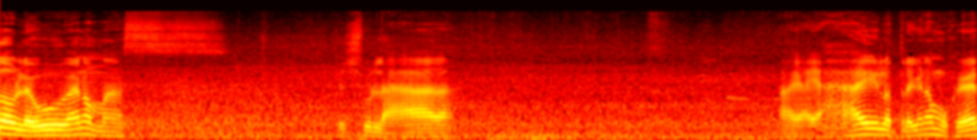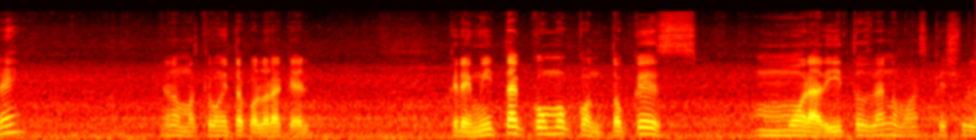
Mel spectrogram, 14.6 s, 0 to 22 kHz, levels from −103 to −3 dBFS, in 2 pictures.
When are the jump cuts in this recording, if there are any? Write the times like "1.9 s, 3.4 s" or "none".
none

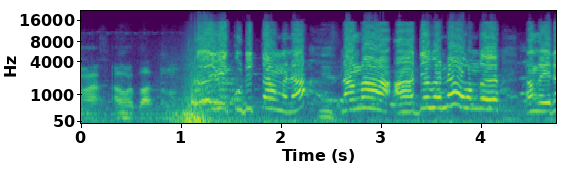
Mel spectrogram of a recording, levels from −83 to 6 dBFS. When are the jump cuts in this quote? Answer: 1.1 s

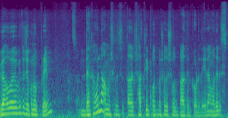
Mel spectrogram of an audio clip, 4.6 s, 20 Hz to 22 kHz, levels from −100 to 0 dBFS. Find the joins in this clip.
none

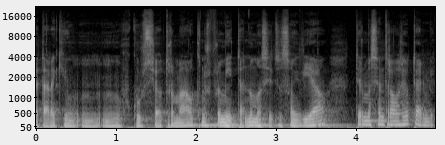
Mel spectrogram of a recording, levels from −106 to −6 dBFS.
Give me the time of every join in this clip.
none

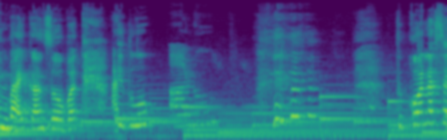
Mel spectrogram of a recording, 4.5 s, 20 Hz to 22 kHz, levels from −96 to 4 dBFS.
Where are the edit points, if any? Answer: 1.0 s

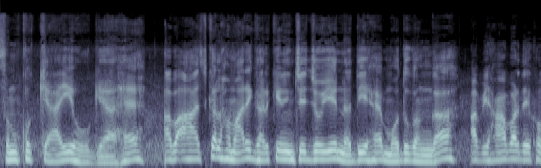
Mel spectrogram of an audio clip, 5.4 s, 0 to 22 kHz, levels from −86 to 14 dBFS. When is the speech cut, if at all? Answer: 1.5 s, 4.6 s

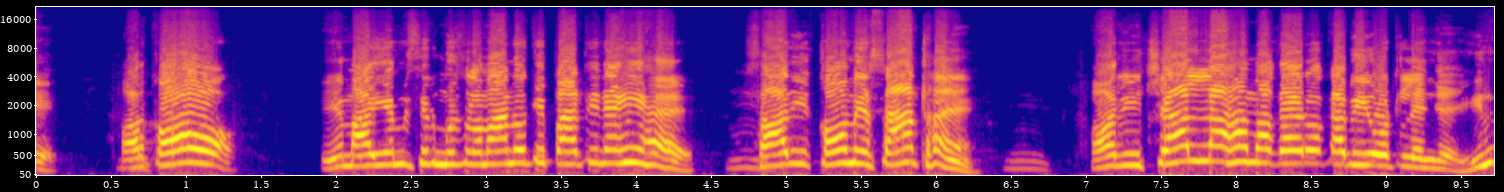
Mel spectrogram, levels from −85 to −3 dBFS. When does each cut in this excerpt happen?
none

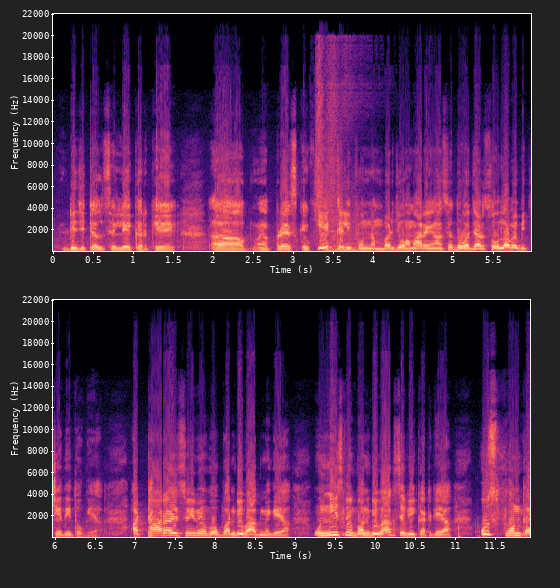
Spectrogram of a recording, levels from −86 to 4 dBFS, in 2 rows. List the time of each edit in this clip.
3.1 s

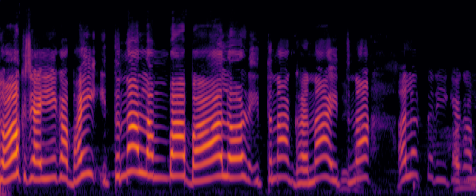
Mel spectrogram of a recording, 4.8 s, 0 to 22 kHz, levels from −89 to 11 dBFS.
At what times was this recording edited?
none

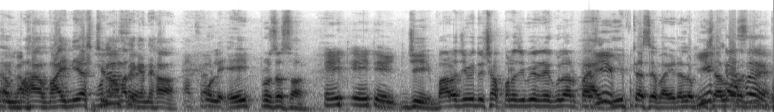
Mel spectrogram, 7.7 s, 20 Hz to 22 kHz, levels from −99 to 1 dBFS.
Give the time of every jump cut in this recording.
1.9 s, 5.9 s

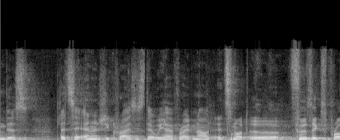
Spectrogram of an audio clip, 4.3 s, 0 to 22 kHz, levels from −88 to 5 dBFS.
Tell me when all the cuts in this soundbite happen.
1.7 s, 2.6 s

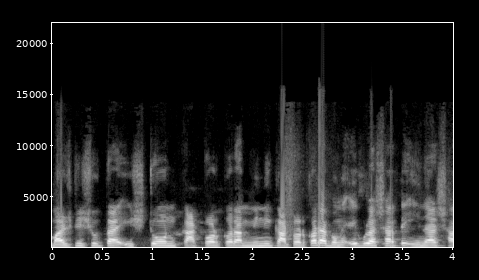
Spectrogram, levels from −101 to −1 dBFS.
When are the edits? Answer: none

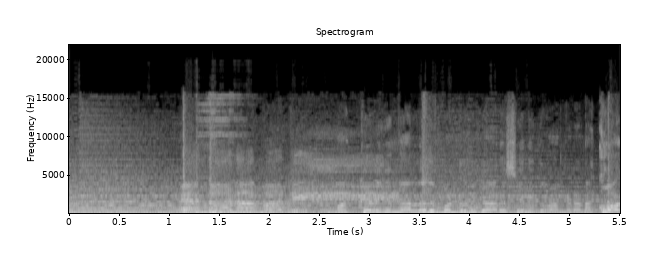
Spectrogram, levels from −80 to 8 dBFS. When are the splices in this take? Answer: none

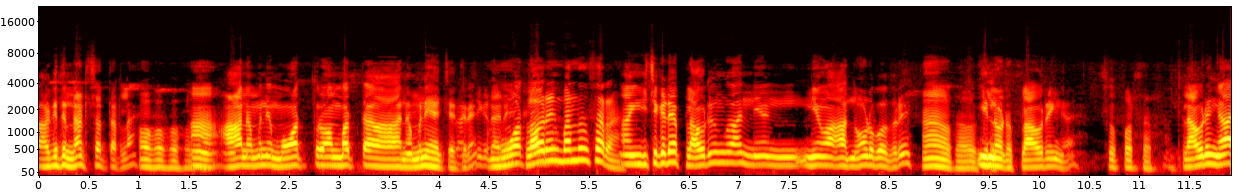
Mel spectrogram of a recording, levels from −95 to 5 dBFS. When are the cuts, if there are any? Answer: 4.9 s

